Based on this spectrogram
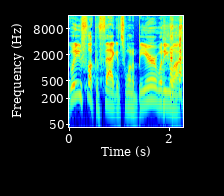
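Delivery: put-on rude, trash-talking tone. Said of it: "talk nice".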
